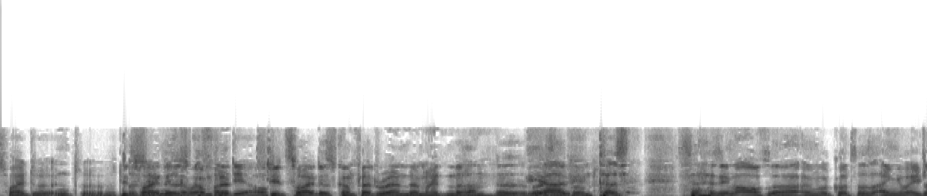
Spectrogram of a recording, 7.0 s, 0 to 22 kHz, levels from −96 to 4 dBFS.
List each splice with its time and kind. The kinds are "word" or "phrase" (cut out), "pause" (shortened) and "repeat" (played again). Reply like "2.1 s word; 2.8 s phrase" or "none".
4.3 s phrase; 5.1 s word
